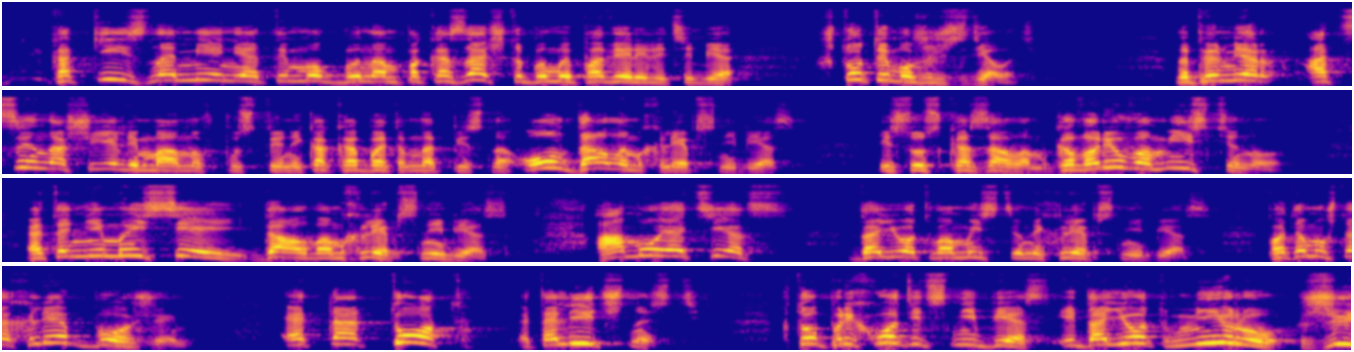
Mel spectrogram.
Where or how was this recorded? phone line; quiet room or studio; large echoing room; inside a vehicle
large echoing room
